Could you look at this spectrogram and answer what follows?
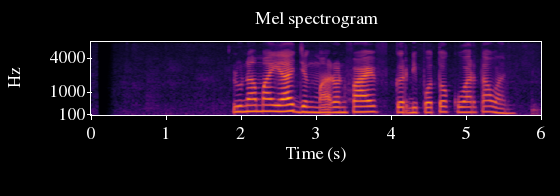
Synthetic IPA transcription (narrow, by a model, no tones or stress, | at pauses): lunamajad͡ʒɨŋmaɾɔnfajfkɨrdipɔt̪ɔkuwart̪awan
